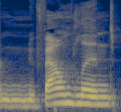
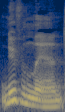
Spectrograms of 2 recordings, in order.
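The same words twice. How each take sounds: First: The main stress falls before the last syllable. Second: The main stress falls on the last syllable. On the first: This is how outsiders usually say it. The speaker calls it wrong. "is often pronounced as Newfoundland" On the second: This is how locals say it. The speaker calls it right. "Newfoundlanders pronounce it Newfoundland. Newfoundland, understand?"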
